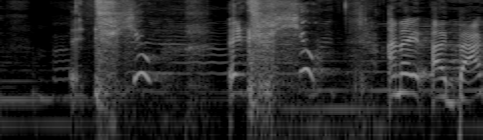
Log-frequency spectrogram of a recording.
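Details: Three sharp sneeze-like bursts, each after a quick catch of breath, with a brief voiced sound between them, from a girl in a sneezing compilation: sneezing.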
